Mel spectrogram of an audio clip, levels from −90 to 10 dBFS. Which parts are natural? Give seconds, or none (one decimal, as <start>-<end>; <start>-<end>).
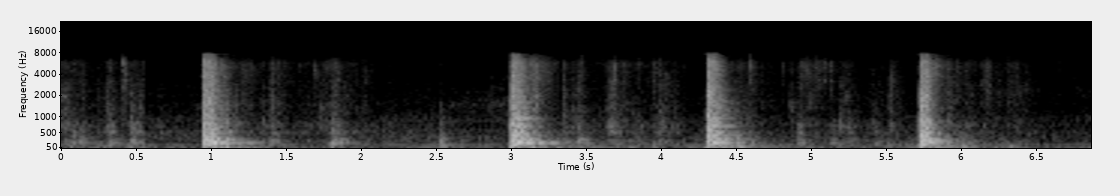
4.2-6.2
